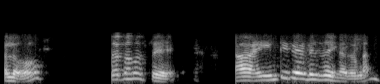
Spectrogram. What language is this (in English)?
Kannada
